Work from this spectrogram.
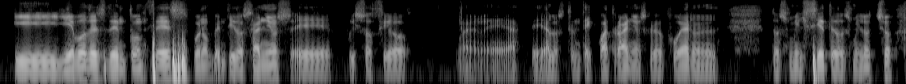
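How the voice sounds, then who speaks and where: Very slowly, a man speaks in a very deep, low pitch with fairly even intonation, the sound dry and close with no echo and the background quiet. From Spain, Tarragona (Catalonia). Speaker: corporate lawyer. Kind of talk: interview.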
